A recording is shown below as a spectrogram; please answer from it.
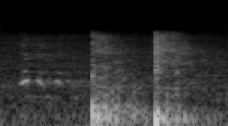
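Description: Two sharp thuds of a football being struck on a five-a-side pitch, about half a second apart, the second louder, each with a short tail.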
